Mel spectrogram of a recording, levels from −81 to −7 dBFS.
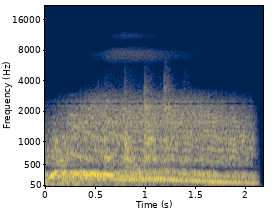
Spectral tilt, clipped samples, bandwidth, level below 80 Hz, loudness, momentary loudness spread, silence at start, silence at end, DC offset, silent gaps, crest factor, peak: -8.5 dB/octave; under 0.1%; 8.4 kHz; -38 dBFS; -18 LUFS; 5 LU; 0 s; 0.05 s; under 0.1%; none; 12 dB; -6 dBFS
